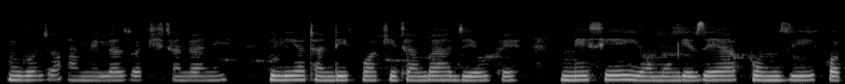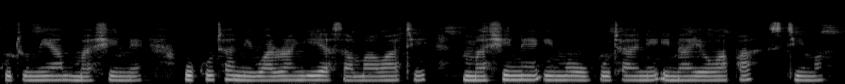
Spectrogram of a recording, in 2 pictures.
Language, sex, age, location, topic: Swahili, female, 18-24, Mombasa, health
